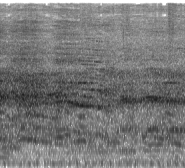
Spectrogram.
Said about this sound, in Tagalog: napakarami ang manok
